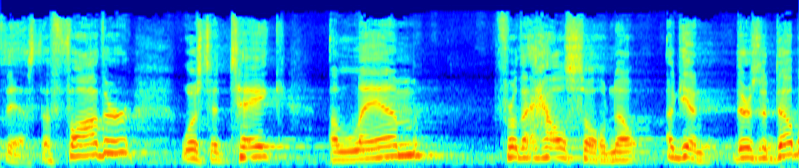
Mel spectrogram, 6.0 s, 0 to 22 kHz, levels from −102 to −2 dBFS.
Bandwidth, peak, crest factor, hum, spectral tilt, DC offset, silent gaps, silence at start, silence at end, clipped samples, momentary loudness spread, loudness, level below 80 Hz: 16.5 kHz; -14 dBFS; 16 dB; none; -3.5 dB/octave; under 0.1%; none; 0 s; 0 s; under 0.1%; 12 LU; -30 LUFS; -76 dBFS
